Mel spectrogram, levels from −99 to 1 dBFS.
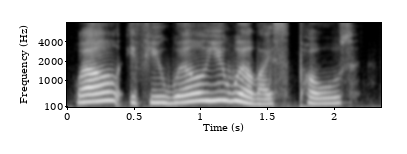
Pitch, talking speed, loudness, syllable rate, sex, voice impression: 235 Hz, 205 wpm, -18 LUFS, 5.0 syllables/s, female, feminine, middle-aged, slightly relaxed, bright, soft, slightly muffled, intellectual, friendly, reassuring, elegant, slightly lively, kind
